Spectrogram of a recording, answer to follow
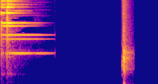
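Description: Notification-bell ding sound effect of a subscribe-button animation: one bright bell-like ring with several high tones that dies away within about a second. A short click follows near the end.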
